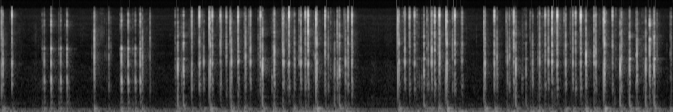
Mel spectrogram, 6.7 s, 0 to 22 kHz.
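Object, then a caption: Mechanical keyboard with polycarbonate case and plastic keycaps. Fingertips of both hands type continuously on a compact 68-key Melgeek MOJO68 mechanical keyboard with Gateron G Pro silver switches, a clear polycarbonate case and SA-profile plastic keycaps, resting on a desk mat. Rapid, bright, clacky keystrokes with a low, thocky undertone come in quick bursts, with a brief pause near the middle before the typing resumes.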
